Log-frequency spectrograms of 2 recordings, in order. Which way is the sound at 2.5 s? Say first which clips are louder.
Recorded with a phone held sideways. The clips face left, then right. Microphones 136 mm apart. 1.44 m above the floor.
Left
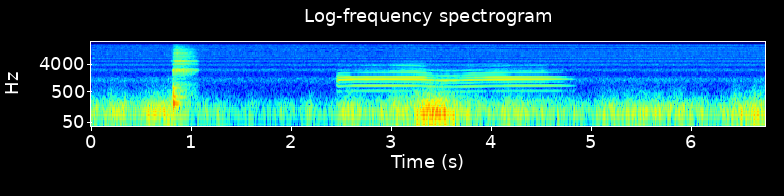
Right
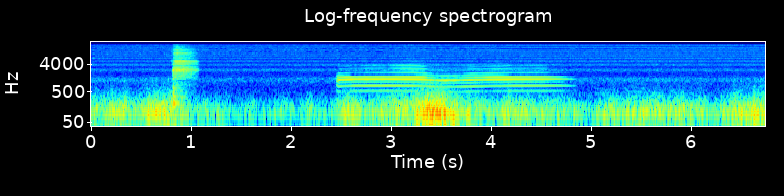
Even; 5° right (ahead or behind).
